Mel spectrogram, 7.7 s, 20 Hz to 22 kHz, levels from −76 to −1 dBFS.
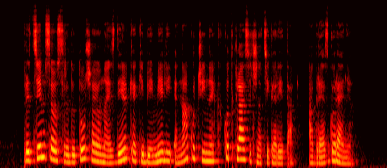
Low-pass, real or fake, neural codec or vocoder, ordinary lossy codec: none; real; none; none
